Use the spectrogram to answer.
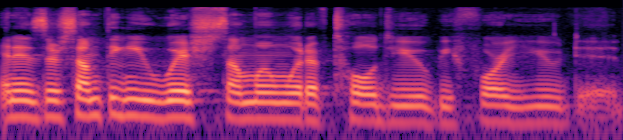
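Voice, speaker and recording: A woman speaks with a very deep, low pitch. Her pitch varies in an ordinary way. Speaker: podcast host. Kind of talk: casual interview chat. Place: gym. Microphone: lapel.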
